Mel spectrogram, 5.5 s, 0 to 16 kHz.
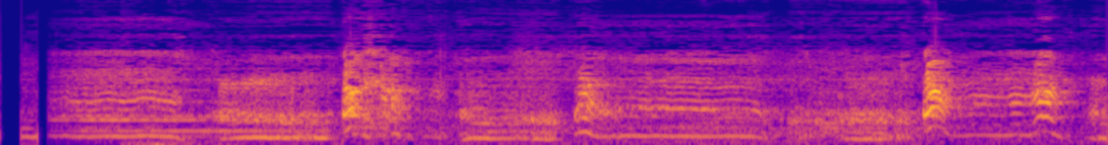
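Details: Dog at a dog training school and pet care centre in Jodhpur, 26 September 2022: long, even, mid-pitched whining tones with a steady buzzy quality, broken by three sharp, loud barks near the middle and end.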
